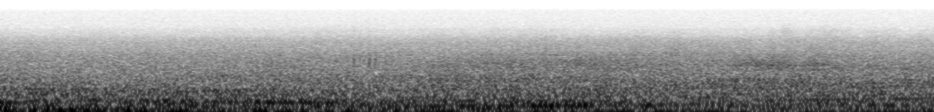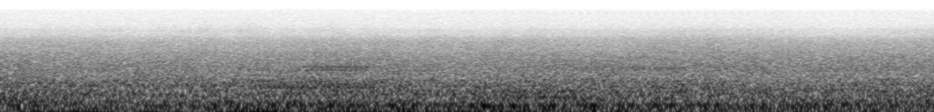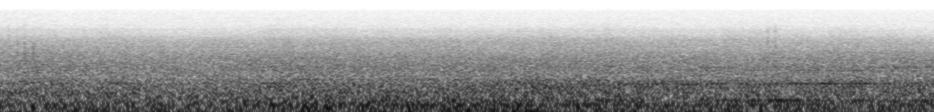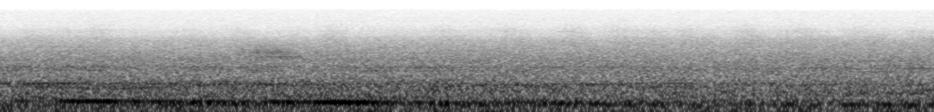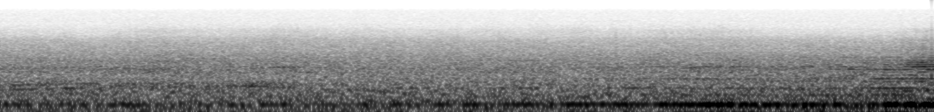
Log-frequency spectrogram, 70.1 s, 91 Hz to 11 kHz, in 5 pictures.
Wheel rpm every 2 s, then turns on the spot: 0, 0, 0, 0, 0, 0, 0, 0, 0, 0, 0, 0, 0, 0, 0, 0, 0, 0, 0, 0, 0, 0, 0, 0, 0, 0, 0, 0, 0, 0, 0, 0, 0, 0, 0.
none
